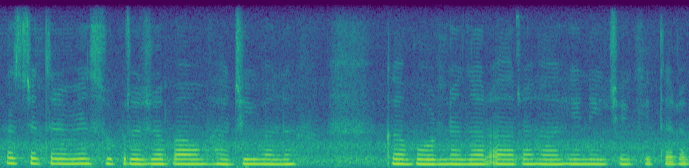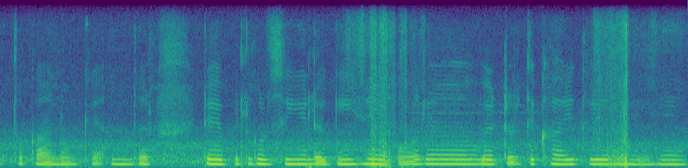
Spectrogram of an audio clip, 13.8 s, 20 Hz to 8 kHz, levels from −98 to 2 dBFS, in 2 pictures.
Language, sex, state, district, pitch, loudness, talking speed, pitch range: Hindi, female, Maharashtra, Solapur, 220 Hz, -16 LUFS, 120 wpm, 215-225 Hz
